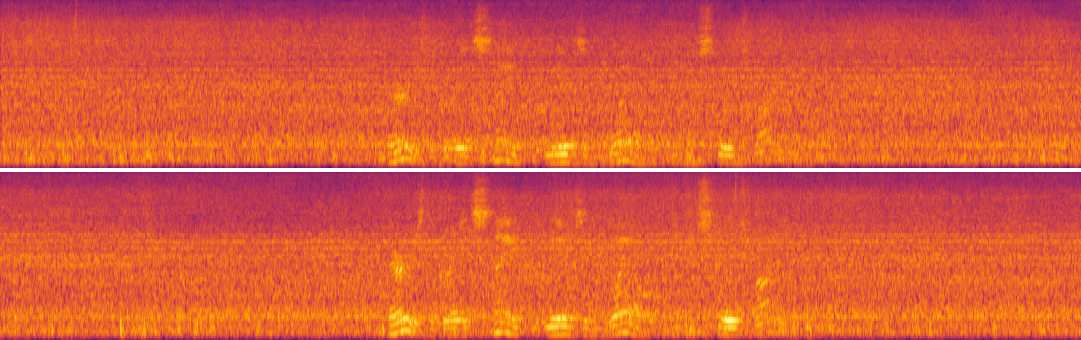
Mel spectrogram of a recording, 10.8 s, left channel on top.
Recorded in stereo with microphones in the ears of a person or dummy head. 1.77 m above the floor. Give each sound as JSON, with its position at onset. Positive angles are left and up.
{"t": 3.9, "sound": "a man speaking", "side_deg": -50, "distance_m": 1.4}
